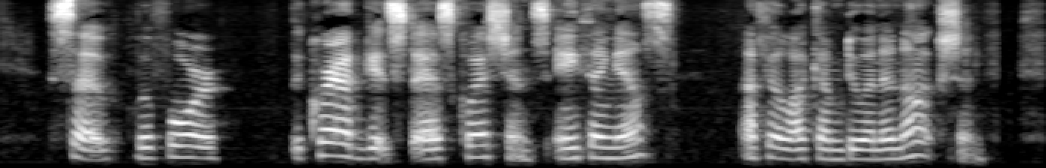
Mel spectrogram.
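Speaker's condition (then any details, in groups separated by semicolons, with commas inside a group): No condition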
